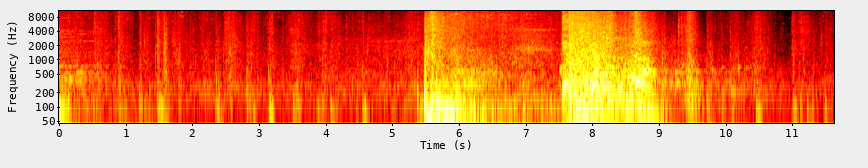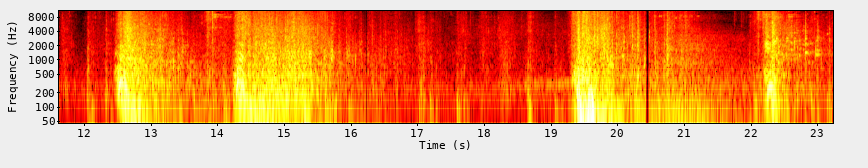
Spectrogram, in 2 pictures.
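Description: Heavy footsteps tread on stone.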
